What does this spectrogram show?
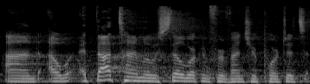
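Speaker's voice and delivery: ordinary talk, nothing marked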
